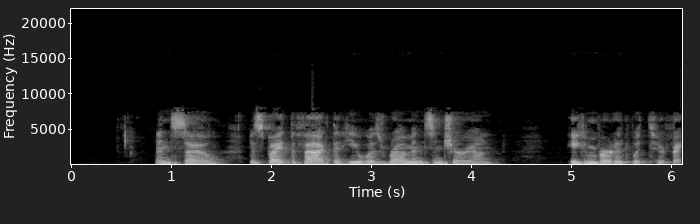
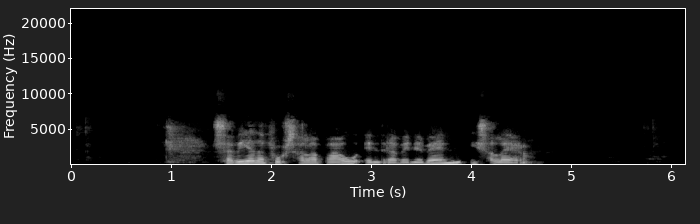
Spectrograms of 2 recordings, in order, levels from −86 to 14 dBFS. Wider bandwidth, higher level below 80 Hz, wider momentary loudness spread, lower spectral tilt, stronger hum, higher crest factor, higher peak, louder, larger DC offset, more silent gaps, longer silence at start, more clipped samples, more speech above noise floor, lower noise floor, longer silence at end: first, 8.2 kHz vs 7 kHz; first, -64 dBFS vs -80 dBFS; second, 12 LU vs 21 LU; about the same, -4 dB/octave vs -4 dB/octave; neither; about the same, 20 dB vs 20 dB; first, 0 dBFS vs -8 dBFS; first, -18 LUFS vs -24 LUFS; neither; neither; about the same, 0.85 s vs 0.95 s; neither; second, 52 dB vs over 67 dB; second, -70 dBFS vs under -90 dBFS; second, 0 s vs 1.6 s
